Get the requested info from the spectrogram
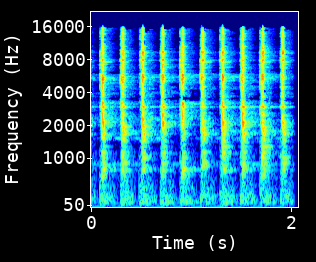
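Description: Ticking sound effect: short, sharp, evenly spaced ticks at about five a second.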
